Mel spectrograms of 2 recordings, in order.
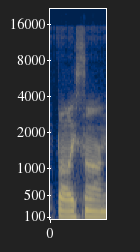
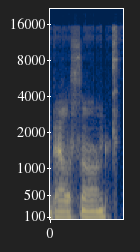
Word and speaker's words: balisong: we doing mustard cat I call it a BAL song yeah yeah and I'm trying to encourage people to SW switch to calling it you know balong the right pronunciation for it rather than balisong that is most common in the US for Flippers to call it I I'm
